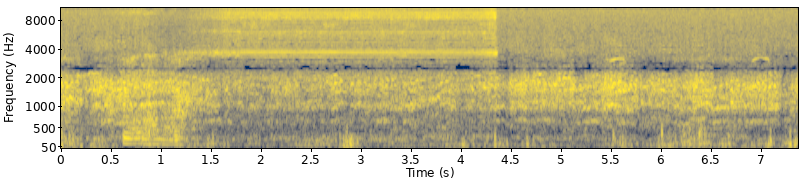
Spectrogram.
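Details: Brent Geese feeding on grass in a moving, squabbling flock: rapid low honking and murmuring calls overlap steadily throughout, with a brief louder note near the start and a faint steady background tone.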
